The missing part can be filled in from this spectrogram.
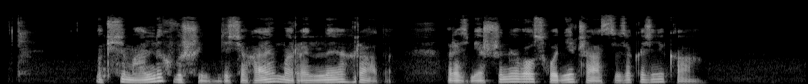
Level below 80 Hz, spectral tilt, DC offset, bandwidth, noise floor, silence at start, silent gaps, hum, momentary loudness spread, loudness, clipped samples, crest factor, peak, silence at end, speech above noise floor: -50 dBFS; -4.5 dB/octave; under 0.1%; 11 kHz; -61 dBFS; 0.2 s; none; none; 13 LU; -23 LUFS; under 0.1%; 20 dB; -4 dBFS; 1.1 s; 38 dB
